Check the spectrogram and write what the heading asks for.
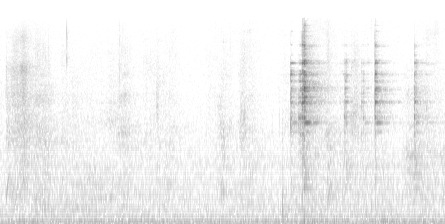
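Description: Faint room tone, then a few short metallic clinks about three seconds in and again near the end as a steel lug nut is set onto a wheel stud on the brake rotor.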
